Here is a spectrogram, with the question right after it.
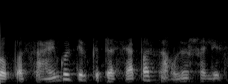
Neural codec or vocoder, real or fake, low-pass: codec, 24 kHz, 3 kbps, HILCodec; fake; 3.6 kHz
